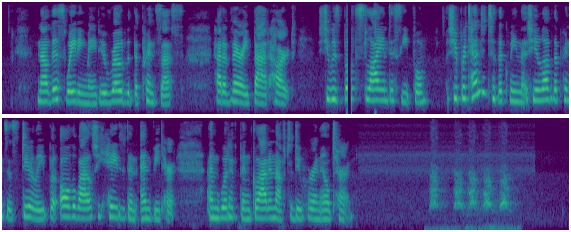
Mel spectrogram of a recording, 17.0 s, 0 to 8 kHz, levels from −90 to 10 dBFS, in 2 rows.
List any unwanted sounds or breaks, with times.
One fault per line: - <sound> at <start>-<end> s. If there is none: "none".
- dropout at 5.2-5.2 s
- bark at 14.8-16.3 s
